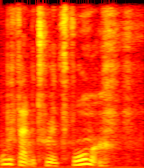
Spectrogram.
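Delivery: put-on Boston accent. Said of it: "I was doing a [name] voice".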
